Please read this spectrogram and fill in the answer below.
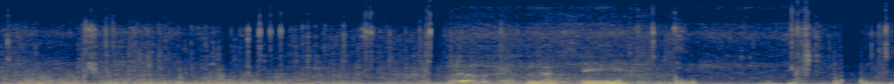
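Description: Wind rushing over the camera microphone and the knobby tyres of a mountain bike rolling fast over a packed dirt trail, a steady rumbling noise. A brief bit of voice comes in about two to three seconds in.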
